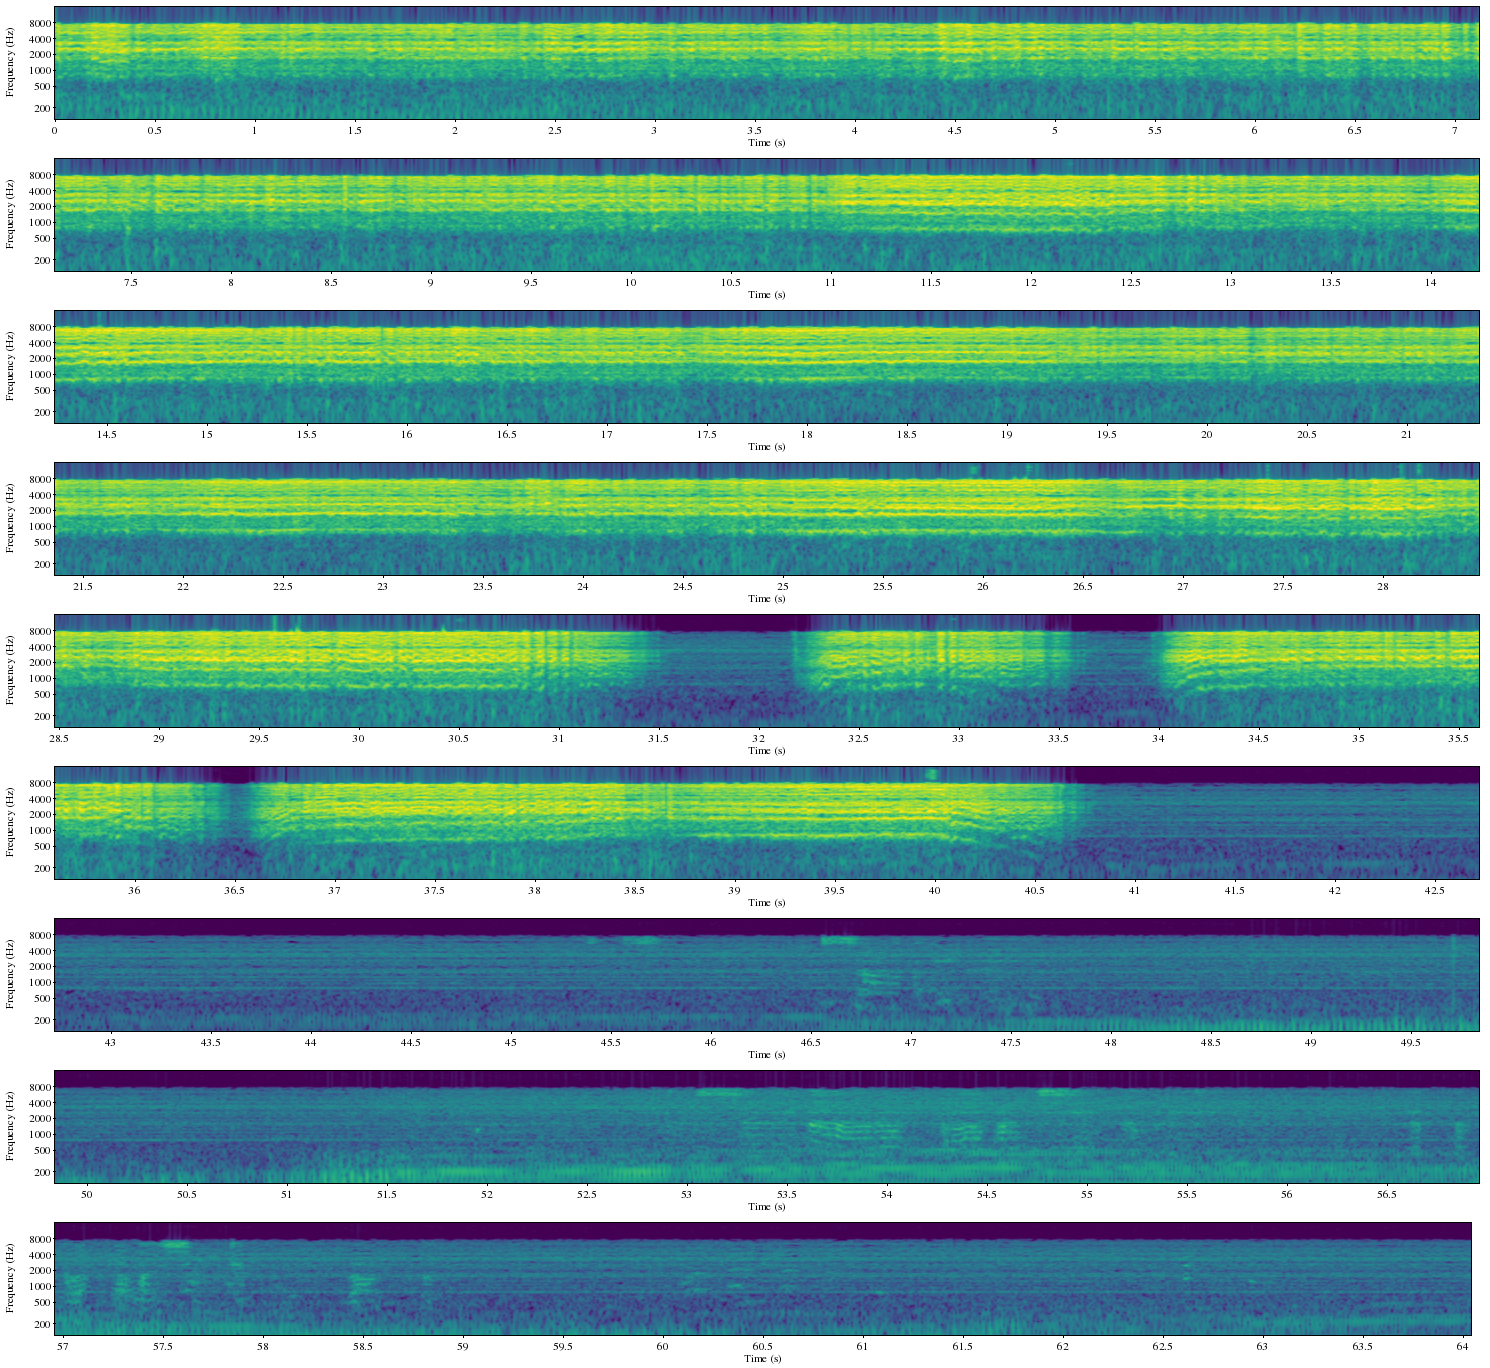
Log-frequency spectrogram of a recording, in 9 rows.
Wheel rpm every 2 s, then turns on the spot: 220, 230, 230, 230, 230, 230, 220, 220, 230, 230, 230, 230, 230, 210, 220, 170, 40, 90, 130, 210, 120, 0, 0, 0, 0, 0, 0, 0, 0, 0, 0, 0.
40-42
